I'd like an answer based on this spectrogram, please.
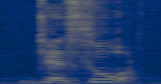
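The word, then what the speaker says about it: ישוע: ¿Cómo se dice Josué en hebreo? Yeshua, que es lo mismo que decir Jesús. Jesús es el verdadero y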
